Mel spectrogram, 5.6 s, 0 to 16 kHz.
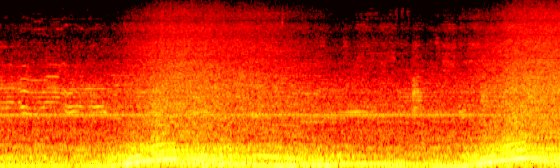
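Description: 2004 Infiniti G35's 3.5-litre naturally aspirated V6, heard from inside the cabin, revved twice from idle. The engine note climbs and falls back about a second in, then climbs again near the end.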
